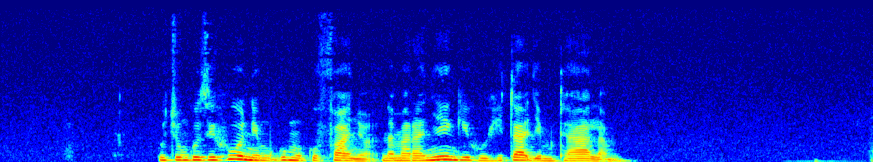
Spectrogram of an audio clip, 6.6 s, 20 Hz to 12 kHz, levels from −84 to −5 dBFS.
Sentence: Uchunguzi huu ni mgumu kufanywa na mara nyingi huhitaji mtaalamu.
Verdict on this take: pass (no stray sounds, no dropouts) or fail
pass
